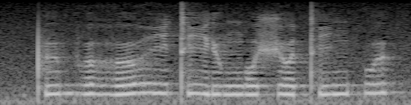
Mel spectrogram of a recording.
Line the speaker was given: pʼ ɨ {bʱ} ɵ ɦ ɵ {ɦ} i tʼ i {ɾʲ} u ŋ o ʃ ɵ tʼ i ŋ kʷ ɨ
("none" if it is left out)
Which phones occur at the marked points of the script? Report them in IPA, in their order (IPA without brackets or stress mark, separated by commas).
bʱ, ɦ, ɾʲ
